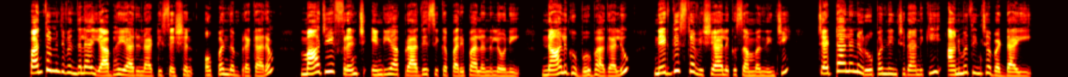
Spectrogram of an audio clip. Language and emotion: Telugu, neutral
